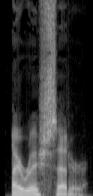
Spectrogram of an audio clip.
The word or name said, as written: Irish setter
